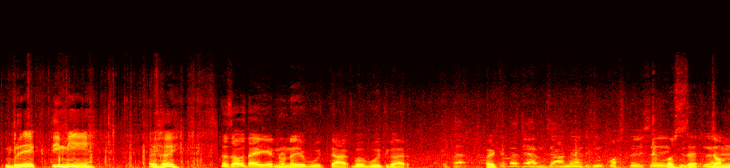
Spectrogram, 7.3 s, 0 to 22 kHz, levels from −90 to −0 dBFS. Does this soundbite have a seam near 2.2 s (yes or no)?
yes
